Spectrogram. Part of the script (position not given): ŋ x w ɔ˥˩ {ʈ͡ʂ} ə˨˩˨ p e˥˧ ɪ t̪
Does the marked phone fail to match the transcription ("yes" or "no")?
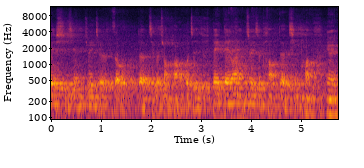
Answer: no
